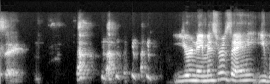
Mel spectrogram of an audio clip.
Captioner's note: both laughing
